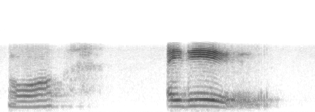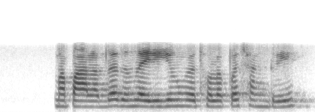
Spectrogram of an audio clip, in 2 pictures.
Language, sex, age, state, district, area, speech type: Manipuri, female, 30-45, Manipur, Kakching, rural, conversation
